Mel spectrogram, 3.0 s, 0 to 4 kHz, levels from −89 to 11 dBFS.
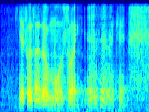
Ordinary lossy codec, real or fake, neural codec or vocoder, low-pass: none; fake; vocoder, 22.05 kHz, 80 mel bands, Vocos; 3.6 kHz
